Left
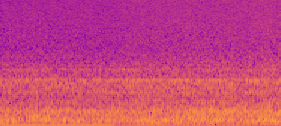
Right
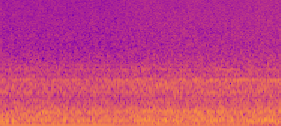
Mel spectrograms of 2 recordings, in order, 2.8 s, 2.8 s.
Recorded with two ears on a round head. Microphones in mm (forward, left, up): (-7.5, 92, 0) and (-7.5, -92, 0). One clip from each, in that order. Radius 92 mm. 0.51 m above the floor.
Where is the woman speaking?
I don't hear a woman speaking.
